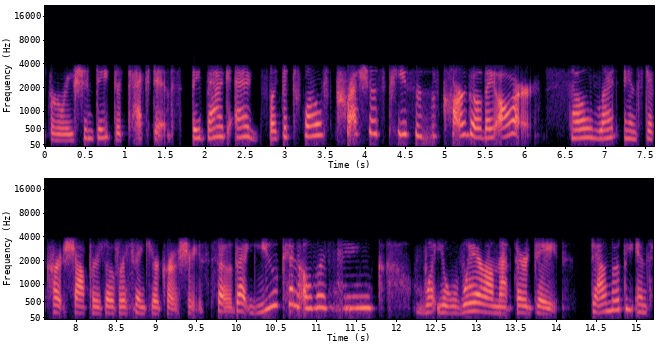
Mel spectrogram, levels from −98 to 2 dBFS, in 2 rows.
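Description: The whole clip of speech runs through a G.729 codec, specifically G.729A at 8 kbit/s. The line band sits between about 300 Hz and 3.4 kHz, so nothing bright survives. The codec rebuilds each frame from a filter, a pitch predictor and a few pulses. That model throws away fine detail. The damage is plainly audible. The voice sounds rough, thin and slightly synthetic.

VoIP packet loss concealed by the speech codec follows, three times. From 2.63 to 2.71 s, just before "like the", about 60 ms of audio is missing. That fits two lost packets. The decoder repeats its last pitch and filter, so the sound is stretched and fades. From 4.71 to 4.90 s, before "cargo they are", about 120 ms is lost. The stretched sound lasts longer and the voice stays weak as it recovers. From 11.28 to 11.55 s, right after "so that you can", another 60 ms gap gives the same fading, distorted tail.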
